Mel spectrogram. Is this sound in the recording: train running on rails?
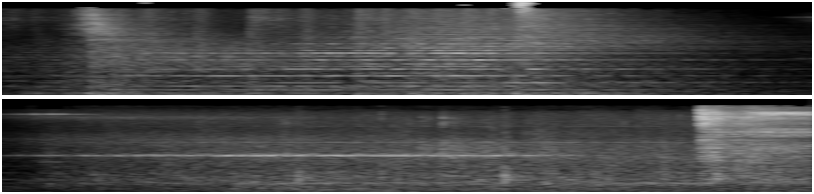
yes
